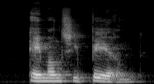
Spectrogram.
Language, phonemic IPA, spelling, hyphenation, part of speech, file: Dutch, /ˌeːmɑnsiˈpeːrə(n)/, emanciperen, eman‧ci‧pe‧ren, verb, Nl-emanciperen.ogg
- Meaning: to emancipate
